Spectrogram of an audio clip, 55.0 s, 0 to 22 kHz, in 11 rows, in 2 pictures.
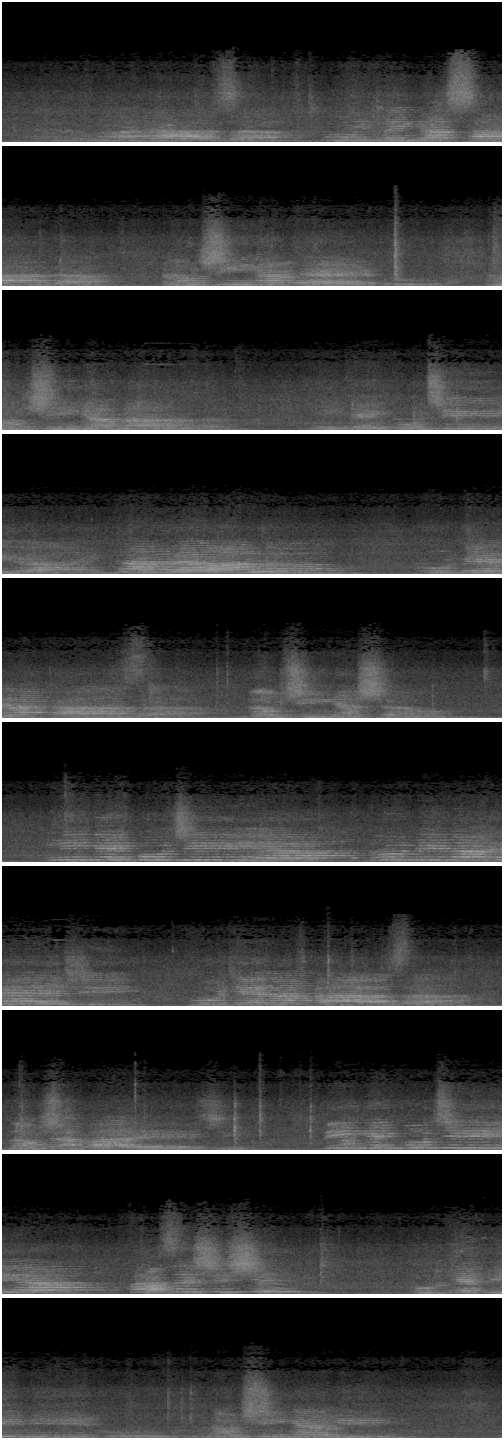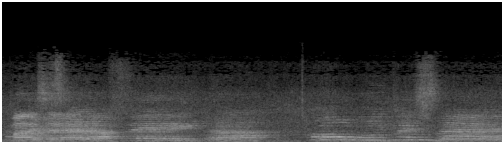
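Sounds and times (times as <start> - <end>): choir singing long held notes: 0.0 - 24.8, 25.4 - 55.0.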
